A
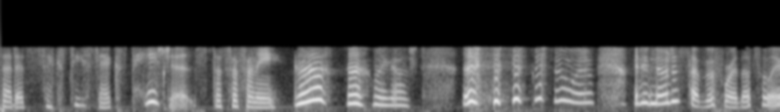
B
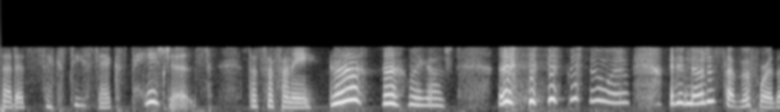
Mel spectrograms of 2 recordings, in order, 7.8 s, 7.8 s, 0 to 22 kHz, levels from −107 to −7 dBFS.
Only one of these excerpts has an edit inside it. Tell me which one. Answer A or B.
A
